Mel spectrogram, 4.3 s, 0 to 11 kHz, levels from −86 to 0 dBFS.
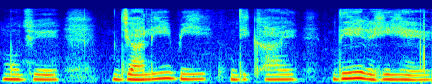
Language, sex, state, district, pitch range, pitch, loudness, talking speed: Hindi, female, Arunachal Pradesh, Papum Pare, 185-200 Hz, 185 Hz, -16 LUFS, 95 wpm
